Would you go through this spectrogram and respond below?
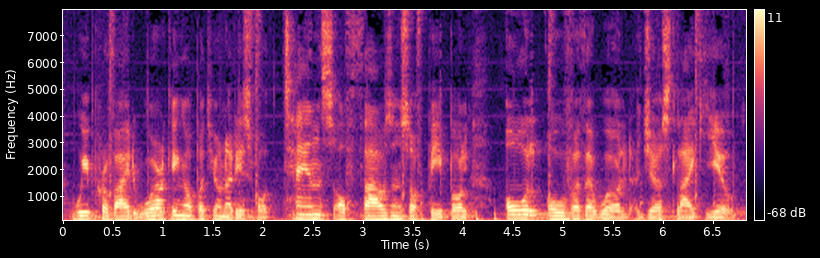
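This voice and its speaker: A man presents an online how-to in a medium-pitched voice. He has a salesy, repetitive way of walking through each step. Music plays clearly behind him. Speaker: video host. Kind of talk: scripted-sounding online tutorial narration. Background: background music.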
